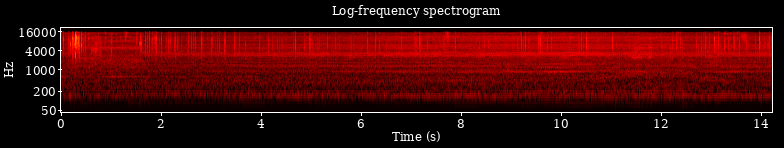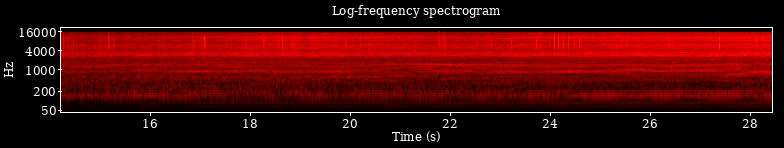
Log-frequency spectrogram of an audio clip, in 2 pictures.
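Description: Renfe Cercanías electric commuter train running past at close range: a steady rolling rumble of wheels on rails, with a faint whine heard in the second half.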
